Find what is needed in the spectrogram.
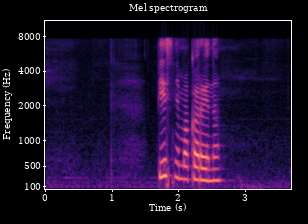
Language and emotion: Russian, neutral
